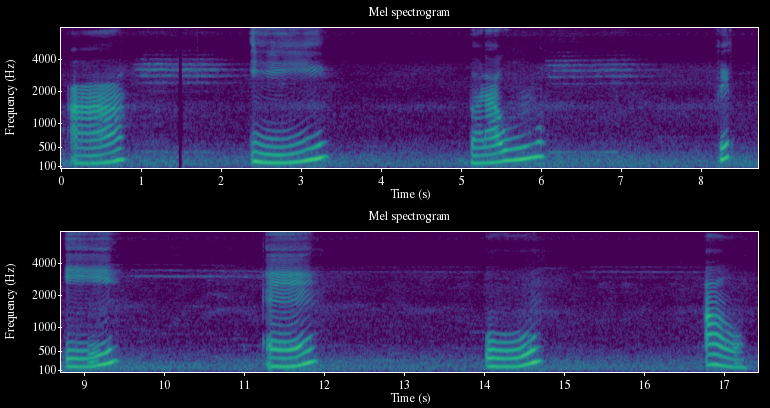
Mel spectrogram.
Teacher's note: दीर्घ स्वर में वे स्वर आते हैं जिनके उच्चारण में दुगुना समय लगता है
